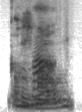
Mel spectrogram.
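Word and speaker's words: Cosmao: ¿Cómo se pronuncia? Cosmau.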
